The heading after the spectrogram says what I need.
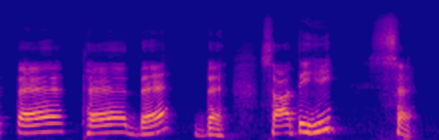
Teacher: इनका उच्चारण किसके माध्यम से किया जाता है? दंत के माध्यम से किया जाता है।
